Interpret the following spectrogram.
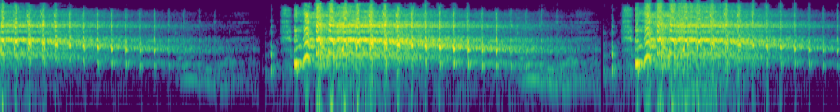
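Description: A dubbed sound effect played three times in a row, each about three seconds apart: every repeat starts abruptly with a rising squeal and trails off in fast, falling pulses.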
